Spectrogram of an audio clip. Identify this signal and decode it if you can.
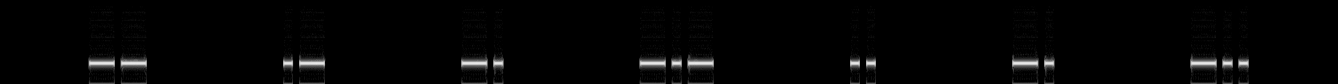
Morse code, heard as a keyed tone, about 15 wpm, spaced as for 5 wpm, 1000 Hz. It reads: MANKIND
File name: qotdfiles / 5wpm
